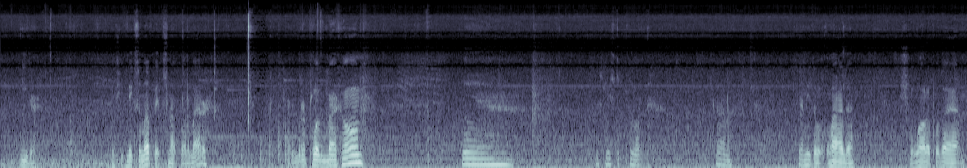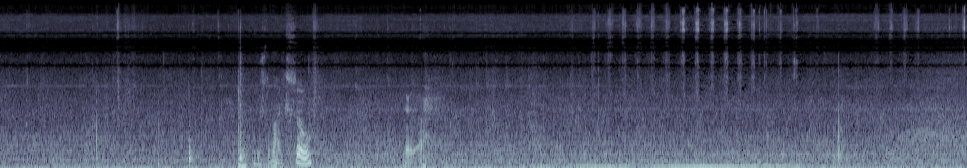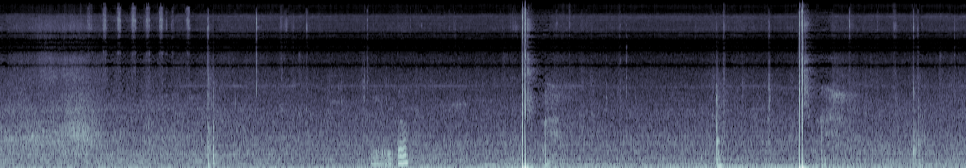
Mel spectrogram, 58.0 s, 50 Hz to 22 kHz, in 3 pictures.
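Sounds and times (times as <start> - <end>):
steady low hum: 0.0 - 58.0
loud short snap: 49.1 - 49.5, 54.6 - 55.0.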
